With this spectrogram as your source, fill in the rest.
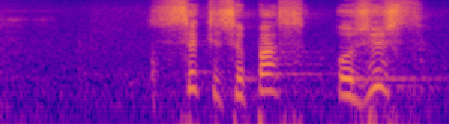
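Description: A man speaks calmly into a microphone, heard close.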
